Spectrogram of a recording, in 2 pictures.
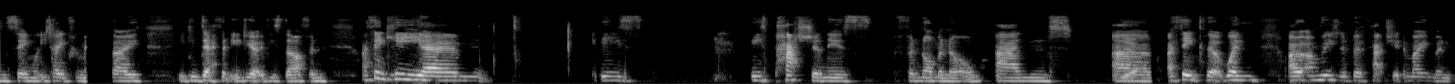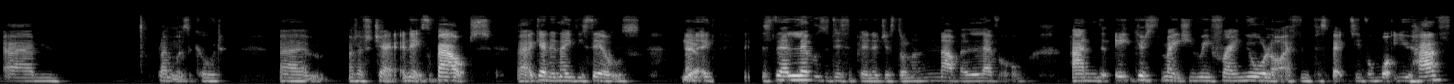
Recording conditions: video call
